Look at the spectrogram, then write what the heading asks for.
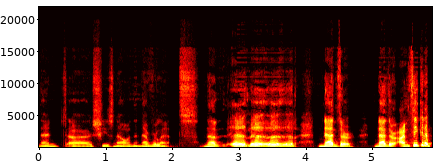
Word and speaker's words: Netherlands: she's now in the Netherlands. Nether. Nether. I'm thinking of Peter Pan when I say never. I don't think that ever exists. No, it's actually pronounced Nether, Netherlands. It's got a th.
